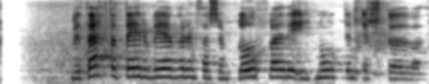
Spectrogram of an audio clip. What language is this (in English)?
Icelandic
